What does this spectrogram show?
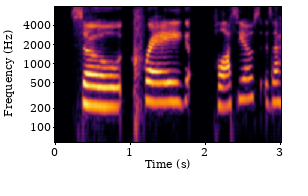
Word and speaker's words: Palacios: So Craig Palacios, is that how you pronounce it?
